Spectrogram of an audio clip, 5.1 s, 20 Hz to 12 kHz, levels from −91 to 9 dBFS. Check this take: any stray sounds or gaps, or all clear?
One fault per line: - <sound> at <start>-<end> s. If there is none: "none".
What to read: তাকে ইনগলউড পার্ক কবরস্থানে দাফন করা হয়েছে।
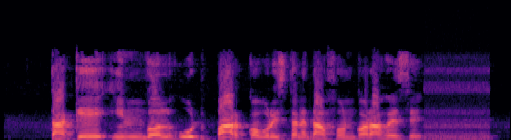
none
